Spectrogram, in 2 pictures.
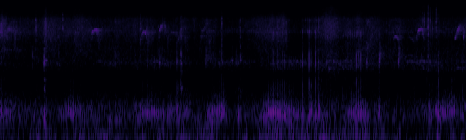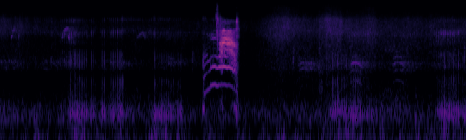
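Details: Pair of light and dark orange tabby cat brothers lounging and stretching on a bench, purring in soft regular low pulses throughout, broken near the end by one short, loud rising-and-falling meow.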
